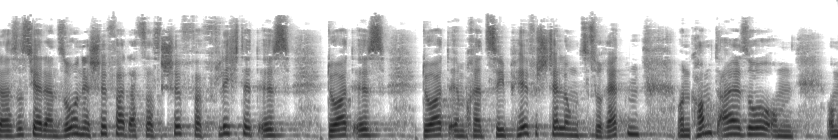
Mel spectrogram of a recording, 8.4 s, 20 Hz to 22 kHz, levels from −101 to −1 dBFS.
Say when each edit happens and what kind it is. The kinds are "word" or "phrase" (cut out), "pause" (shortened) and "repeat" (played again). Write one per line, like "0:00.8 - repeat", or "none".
0:01.6 - word
0:03.5 - repeat
0:05.9 - phrase
0:06.9 - phrase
